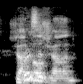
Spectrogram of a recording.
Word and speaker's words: Jean Valjean: Jean Valjean. – Oh, is that how you pronounce it? – Yes. Les Miserables.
